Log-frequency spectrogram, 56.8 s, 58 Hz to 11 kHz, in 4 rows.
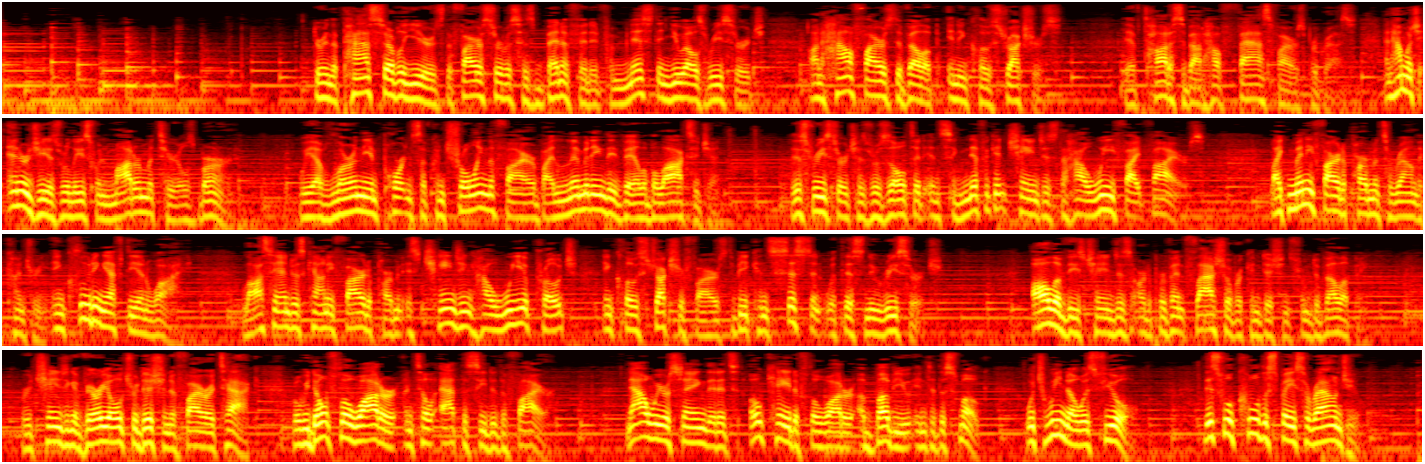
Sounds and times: Music: 0.0 - 56.8
Speech: 3.1 - 10.6, 11.2 - 16.6, 17.2 - 21.4, 22.1 - 26.2, 26.9 - 37.8, 38.7 - 42.0, 42.8 - 48.2, 48.9 - 54.0, 54.6 - 56.2.

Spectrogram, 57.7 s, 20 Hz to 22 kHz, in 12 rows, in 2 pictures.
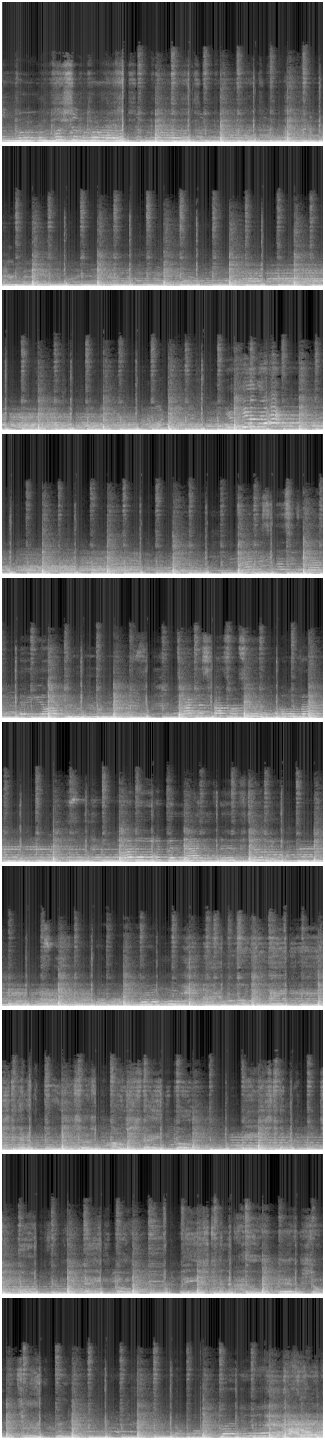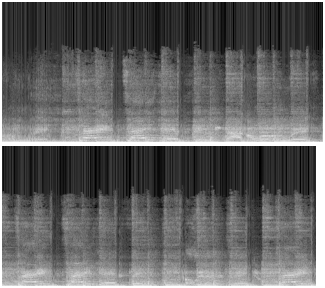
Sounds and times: Music: 0.0 - 57.6
Speech: 0.1 - 8.2, 11.4 - 14.2.

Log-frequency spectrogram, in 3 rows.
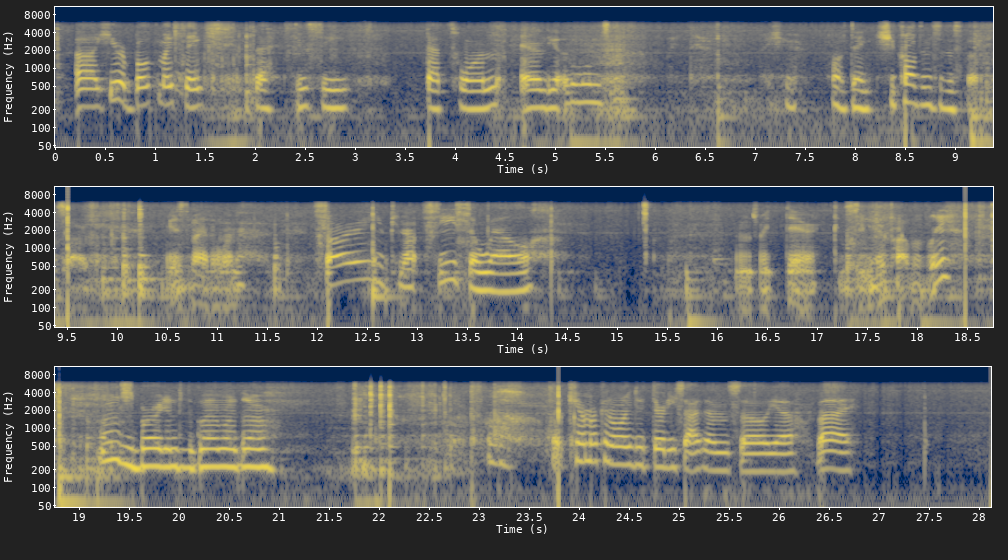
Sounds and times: Inside, small room: 0.0 - 28.1
Speech: 0.2 - 3.0, 3.7 - 5.8, 7.2 - 9.8, 10.5 - 11.4, 12.0 - 14.3, 16.2 - 18.5, 19.2 - 21.0, 23.1 - 26.8.

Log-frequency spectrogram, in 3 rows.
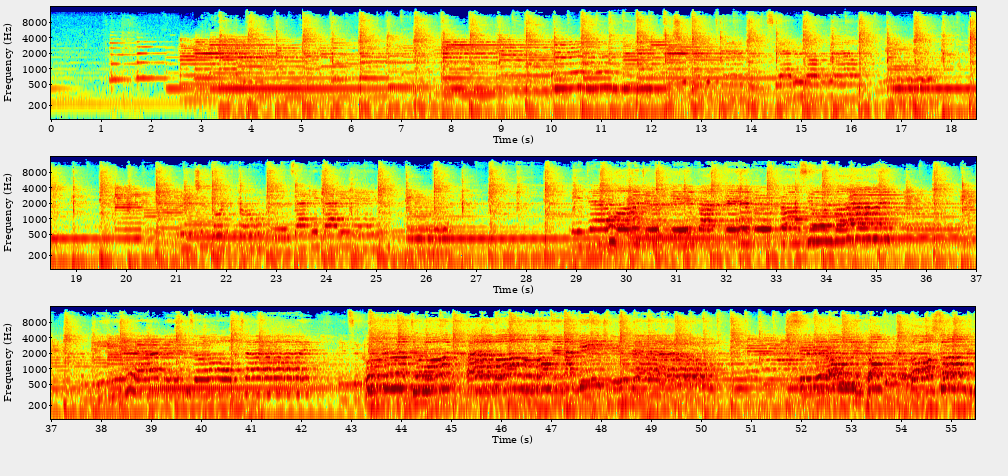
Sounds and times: Music: 0.0 - 55.4
Female singing: 12.2 - 17.8, 21.1 - 26.5, 28.9 - 35.6, 37.6 - 50.5, 51.8 - 55.4.

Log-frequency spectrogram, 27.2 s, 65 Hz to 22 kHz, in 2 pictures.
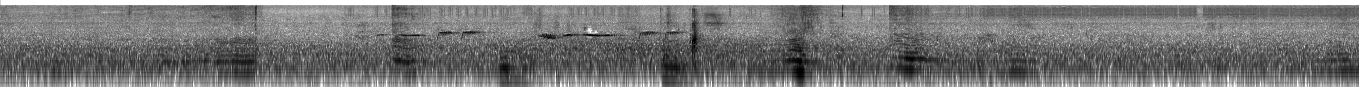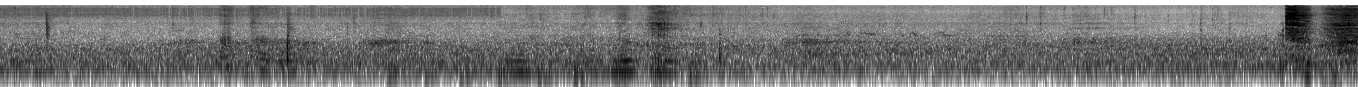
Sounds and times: Bee, wasp, etc.: 0.4 - 2.7, 3.8 - 5.4, 6.0 - 22.8
Fly, housefly: 0.5 - 2.6, 3.8 - 4.4, 7.7 - 20.7.

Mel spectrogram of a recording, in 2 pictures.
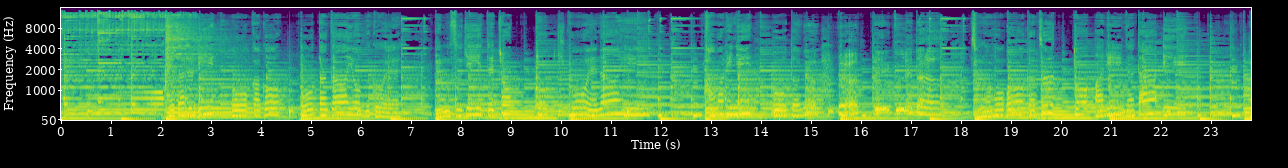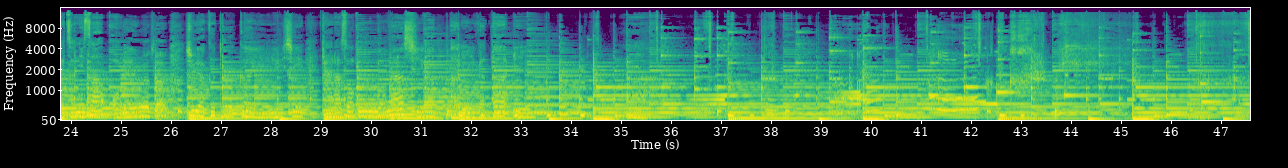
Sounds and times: Music: 0.0 - 47.5
Male singing: 2.0 - 6.9, 7.5 - 11.8, 12.9 - 22.6, 23.7 - 33.4, 35.1 - 35.7, 37.8 - 38.4.

